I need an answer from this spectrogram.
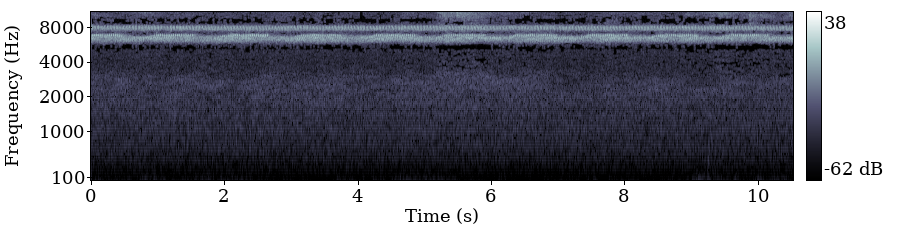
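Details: Chorus of crickets at night in summer: a sustained piercing trill that swells and eases slightly in places, set against a gentle breezy hiss.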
